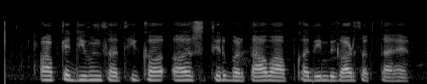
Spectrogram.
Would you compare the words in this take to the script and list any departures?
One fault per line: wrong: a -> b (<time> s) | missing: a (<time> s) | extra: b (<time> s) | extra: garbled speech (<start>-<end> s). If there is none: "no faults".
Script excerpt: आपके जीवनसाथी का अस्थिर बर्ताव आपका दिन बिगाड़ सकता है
no faults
